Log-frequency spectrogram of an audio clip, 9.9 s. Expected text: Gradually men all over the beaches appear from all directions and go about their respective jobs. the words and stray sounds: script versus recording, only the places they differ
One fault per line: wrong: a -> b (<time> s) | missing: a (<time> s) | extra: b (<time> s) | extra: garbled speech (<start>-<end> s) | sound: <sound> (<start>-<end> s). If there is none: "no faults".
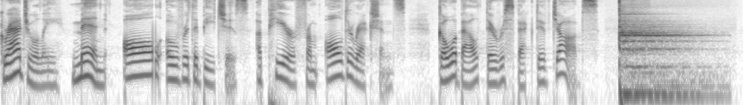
sound: dropout (2.1-2.1 s)
missing: and (5.4 s)
sound: thud (8.3-9.8 s)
